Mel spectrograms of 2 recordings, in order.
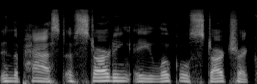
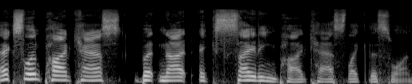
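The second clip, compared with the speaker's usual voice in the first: plain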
